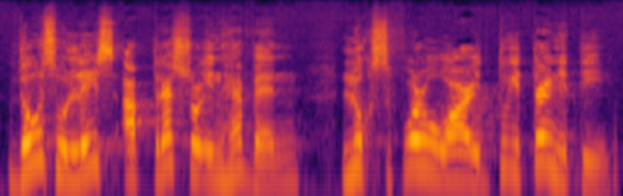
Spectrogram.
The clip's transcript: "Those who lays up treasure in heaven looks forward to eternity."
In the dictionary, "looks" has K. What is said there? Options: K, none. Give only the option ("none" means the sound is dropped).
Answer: K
